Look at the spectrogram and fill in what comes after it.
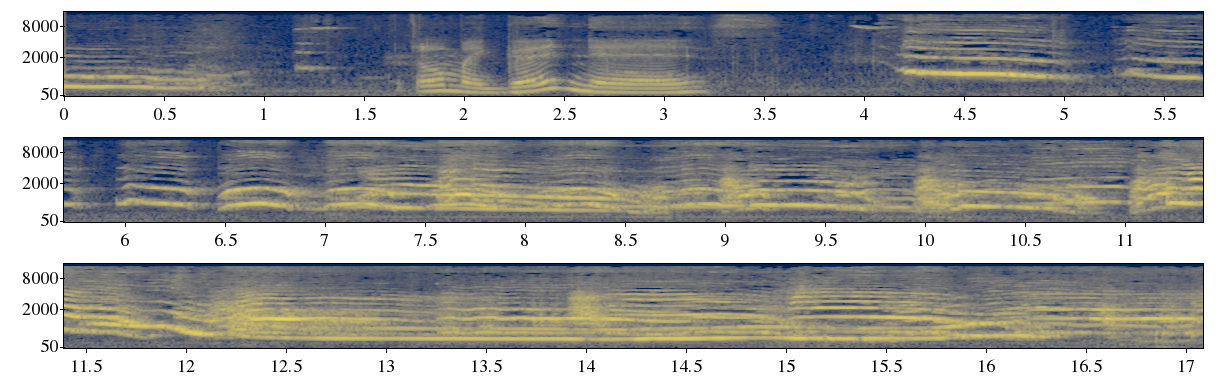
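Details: Siberian Husky puppies learning to howl give wavering, yodelling howls that rise and fall, with several young voices overlapping.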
